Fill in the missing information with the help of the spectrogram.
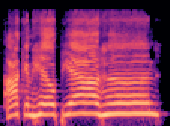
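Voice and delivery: very high-pitched, hammed-up Maryland accent; Wizard of Baltimore, awful Maryland accent. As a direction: squeal it in the worst Maryland accent. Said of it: "this man's accent is something".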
